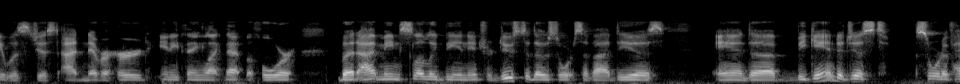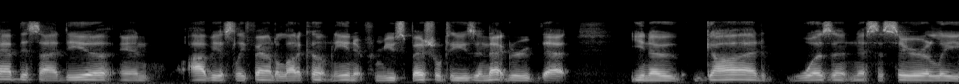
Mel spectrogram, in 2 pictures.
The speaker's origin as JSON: {"language": "English", "region": "the South", "country": "United States", "tie": "born or raised there", "said": "growing up in the South"}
